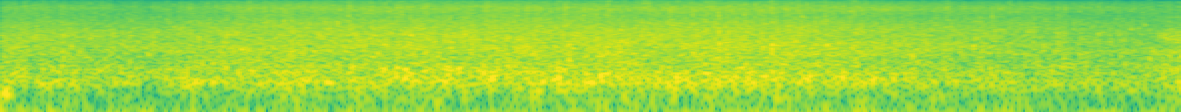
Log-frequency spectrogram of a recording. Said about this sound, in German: Als kleines Rinnsal entspringt der Fluss in der Nähe von Toblach.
